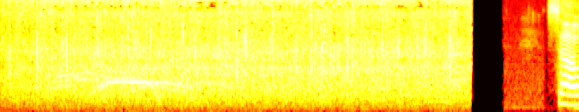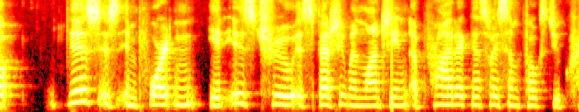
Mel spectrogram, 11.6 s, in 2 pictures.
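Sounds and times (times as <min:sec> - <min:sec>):
applause: 0:00.0 - 0:04.8
speech: 0:05.6 - 0:11.5.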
